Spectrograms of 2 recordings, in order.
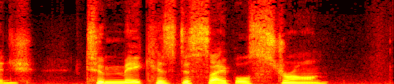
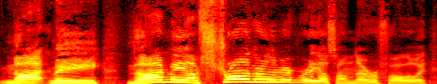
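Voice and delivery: boastful Peter; 9 semitones higher, 4 dB louder, faster than usual. Retold or imitated. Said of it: "Peter's like".

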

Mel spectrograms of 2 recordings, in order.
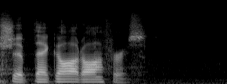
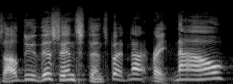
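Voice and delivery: imitated child's higher-pitched bargaining; negotiating; 7 semitones higher than usual. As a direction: bargain your way out, pitch climbing at the end. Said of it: "still in negotiating mode".

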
